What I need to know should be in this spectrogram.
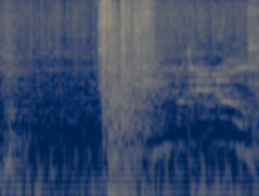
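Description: A pistol fires a single loud shot.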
